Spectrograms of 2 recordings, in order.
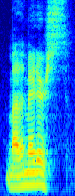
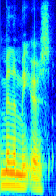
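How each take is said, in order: First: It is said in a Northern Irish accent. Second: It is said in the speaker's usual accent.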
